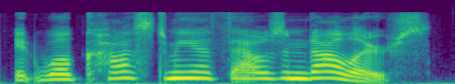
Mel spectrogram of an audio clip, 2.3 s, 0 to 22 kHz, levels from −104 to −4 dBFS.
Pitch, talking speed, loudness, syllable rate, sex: 265 Hz, 185 wpm, -13 LUFS, 4.5 syllables/s, female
